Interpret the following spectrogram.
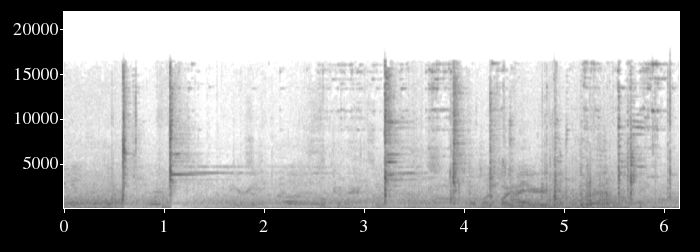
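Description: Steel fencing swords striking together several times in sharp metallic clashes; the strongest, about a second in, rings on briefly with a high tone. Voices murmur in the background.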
